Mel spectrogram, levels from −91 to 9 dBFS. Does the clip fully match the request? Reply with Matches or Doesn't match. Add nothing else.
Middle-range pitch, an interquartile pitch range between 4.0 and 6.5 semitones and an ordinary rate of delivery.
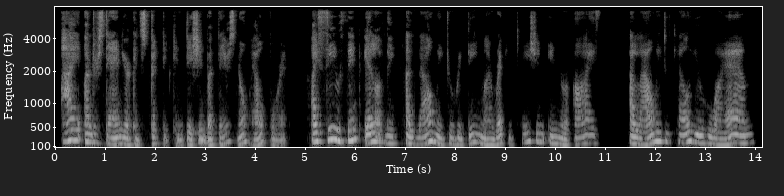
Matches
